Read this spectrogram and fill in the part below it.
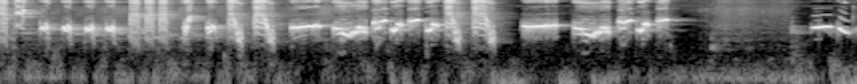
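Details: Full-power song of a spirited White-rumped shama, with rapid clipped notes and rising, warbled whistles in quick phrases, a short pause, then one more whistle; faint low hum underneath.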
